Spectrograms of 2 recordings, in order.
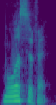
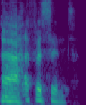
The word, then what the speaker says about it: Maleficent: Maleficent. I said it wrong again. You said it wrong again. It's Maleficent.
